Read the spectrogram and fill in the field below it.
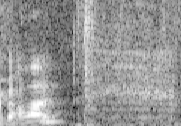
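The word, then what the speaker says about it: Balogh: with the author Mary bog and she just basically shows the question is how to pronounce her name she's like bog like the Kellogg cornflakes so yes that is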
